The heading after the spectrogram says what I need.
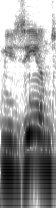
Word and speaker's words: museums: like Museum Times Square don't forget museums you want to make museums plural so put s on it and it's also pronounced as a Z in that case because it comes after a voiced consonant Statue of Liberty's and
